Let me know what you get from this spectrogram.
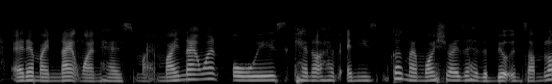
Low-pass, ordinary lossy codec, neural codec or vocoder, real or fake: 7.2 kHz; MP3, 64 kbps; vocoder, 22.05 kHz, 80 mel bands, WaveNeXt; fake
